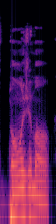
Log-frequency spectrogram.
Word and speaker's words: Benjamin: I'm loving the way that the French pronounce Benjamin. It's Benjamin.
